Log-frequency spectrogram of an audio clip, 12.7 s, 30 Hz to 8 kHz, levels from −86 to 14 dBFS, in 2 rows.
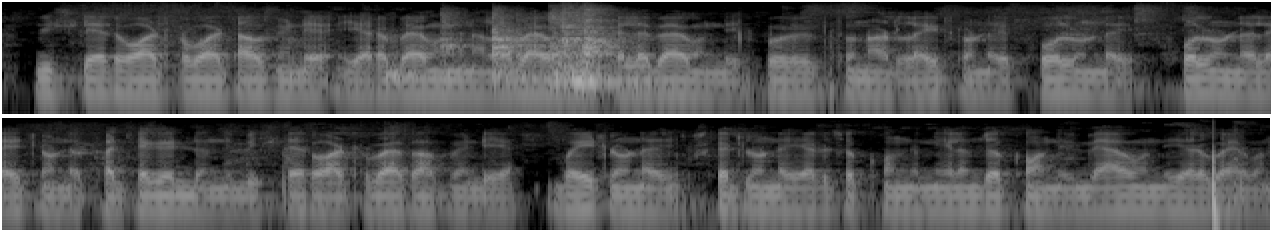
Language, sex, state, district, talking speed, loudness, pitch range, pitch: Telugu, male, Andhra Pradesh, Krishna, 130 wpm, -34 LUFS, 80-85 Hz, 80 Hz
